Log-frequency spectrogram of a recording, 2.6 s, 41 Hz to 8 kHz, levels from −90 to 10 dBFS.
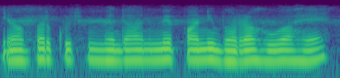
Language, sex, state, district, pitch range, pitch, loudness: Hindi, male, Uttar Pradesh, Shamli, 135-145 Hz, 140 Hz, -16 LUFS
